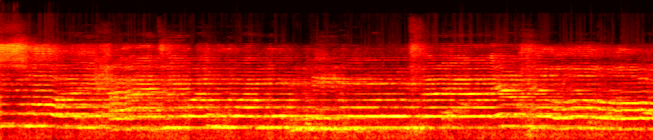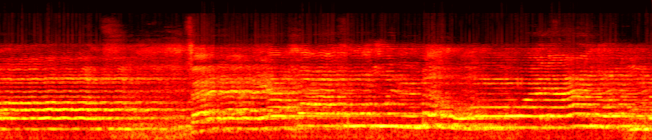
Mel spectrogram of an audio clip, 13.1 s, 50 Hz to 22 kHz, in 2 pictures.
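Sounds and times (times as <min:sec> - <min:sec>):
man chanting melodically: 0:00.0 - 0:13.0.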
